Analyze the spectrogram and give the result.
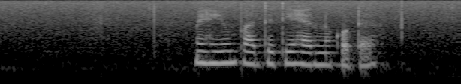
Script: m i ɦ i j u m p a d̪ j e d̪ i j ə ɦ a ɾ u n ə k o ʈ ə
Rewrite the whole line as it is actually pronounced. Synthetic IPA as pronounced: m e ɦ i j u m p a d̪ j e t̪ i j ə ɦ æ ɾ u n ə k o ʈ ə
